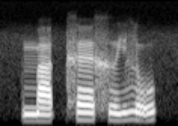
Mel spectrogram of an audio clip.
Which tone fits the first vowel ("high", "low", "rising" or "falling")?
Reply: low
